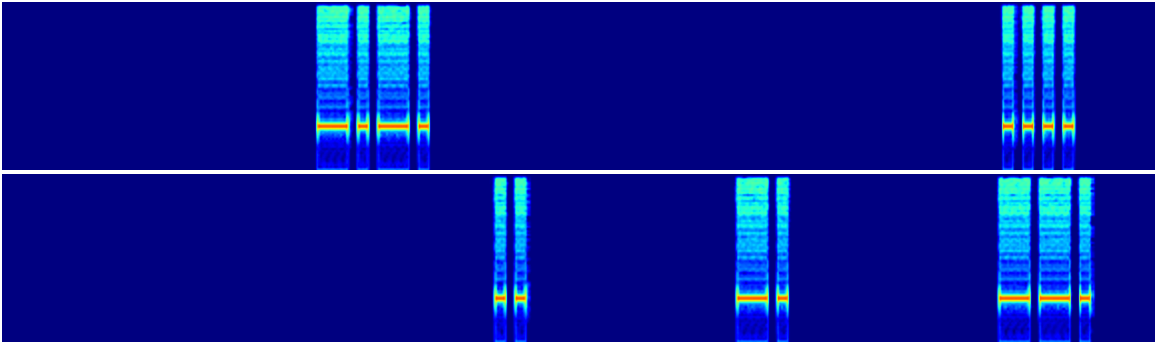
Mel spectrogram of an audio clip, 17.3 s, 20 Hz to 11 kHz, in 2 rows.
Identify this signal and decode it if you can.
Morse code, heard as a keyed tone, about 16 wpm, spaced as for 5 wpm, 800 Hz. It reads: C H ING
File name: Special INGs / Special INGs-mp3s / SlowToFaster ing @5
